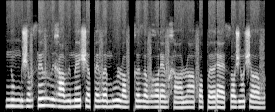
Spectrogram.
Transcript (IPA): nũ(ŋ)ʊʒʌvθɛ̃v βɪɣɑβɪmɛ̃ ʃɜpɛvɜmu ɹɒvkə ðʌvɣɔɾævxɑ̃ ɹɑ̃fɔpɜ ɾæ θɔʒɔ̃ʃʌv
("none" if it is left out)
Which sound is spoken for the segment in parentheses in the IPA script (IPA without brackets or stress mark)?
ŋ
